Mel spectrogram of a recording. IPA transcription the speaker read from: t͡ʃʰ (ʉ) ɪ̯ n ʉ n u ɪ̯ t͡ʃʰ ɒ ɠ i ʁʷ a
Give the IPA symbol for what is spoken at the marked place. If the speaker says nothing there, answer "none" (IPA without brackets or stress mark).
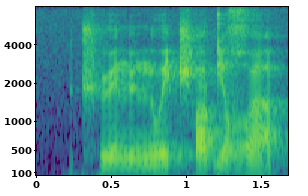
ʉ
